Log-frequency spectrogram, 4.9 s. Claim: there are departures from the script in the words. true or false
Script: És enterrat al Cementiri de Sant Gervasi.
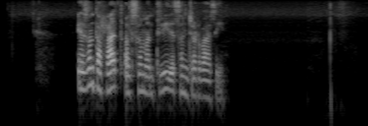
false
